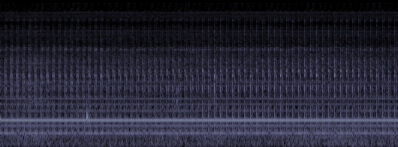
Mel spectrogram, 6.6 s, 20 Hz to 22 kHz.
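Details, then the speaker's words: 2019 Ford Escape 1.5L EcoBoost, engine off, purge valve commanded by scan tool (complaint P0496, hard start after fueling): crisp even ticking about three per second with faint hum; valve cycling properly, silent at 100% duty from constant voltage. "you may have noticed that the valve went quiet when the scan tool was at 100% duty cycle and this is because at 100% the valve was receiving constant voltage as opposed to the pulse voltage when it is running a duty cycle under 100%"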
